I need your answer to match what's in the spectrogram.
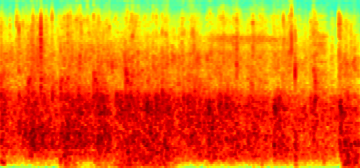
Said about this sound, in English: When we worship, we give him praise for everything he's brought us through. Yeah, come on, let's clap. That's good.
